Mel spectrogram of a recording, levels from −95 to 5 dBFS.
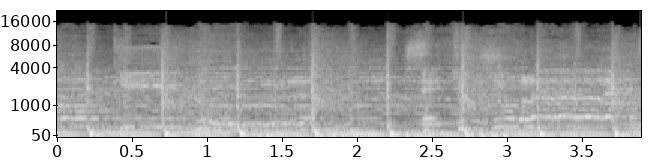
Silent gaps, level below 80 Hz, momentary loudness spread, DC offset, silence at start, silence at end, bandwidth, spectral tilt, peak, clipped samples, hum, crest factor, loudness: none; -18 dBFS; 2 LU; under 0.1%; 0 s; 0 s; 15.5 kHz; -4 dB/octave; 0 dBFS; under 0.1%; none; 12 dB; -13 LUFS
